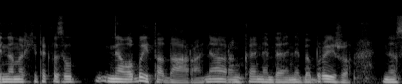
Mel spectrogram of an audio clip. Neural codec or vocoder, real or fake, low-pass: vocoder, 22.05 kHz, 80 mel bands, WaveNeXt; fake; 9.9 kHz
